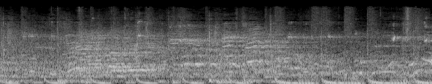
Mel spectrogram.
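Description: Floorball match in a sports hall: frequent low thuds of players running on the hall floor, with players and spectators calling out over them.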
